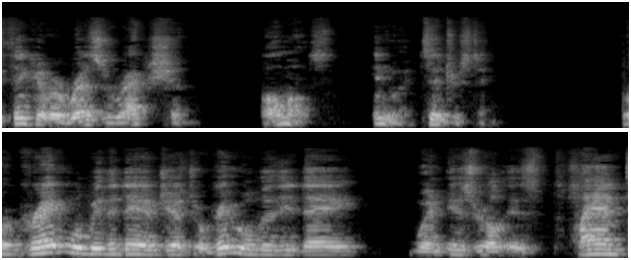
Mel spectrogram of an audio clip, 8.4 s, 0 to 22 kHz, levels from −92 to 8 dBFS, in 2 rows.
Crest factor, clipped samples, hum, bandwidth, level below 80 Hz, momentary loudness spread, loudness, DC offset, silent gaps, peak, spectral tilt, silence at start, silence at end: 16 dB; under 0.1%; none; 12 kHz; -70 dBFS; 14 LU; -23 LUFS; under 0.1%; 1.39-1.68 s, 2.36-2.46 s, 3.42-3.67 s, 3.73-3.80 s, 3.93-4.11 s, 6.81-6.88 s; -6 dBFS; -6 dB/octave; 0 s; 0 s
